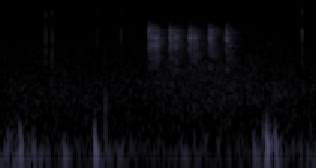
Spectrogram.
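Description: Faint bird chirps: a quick run of about six short high notes about a second in, against near-quiet background.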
